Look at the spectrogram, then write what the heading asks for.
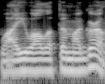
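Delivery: ordinary talk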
